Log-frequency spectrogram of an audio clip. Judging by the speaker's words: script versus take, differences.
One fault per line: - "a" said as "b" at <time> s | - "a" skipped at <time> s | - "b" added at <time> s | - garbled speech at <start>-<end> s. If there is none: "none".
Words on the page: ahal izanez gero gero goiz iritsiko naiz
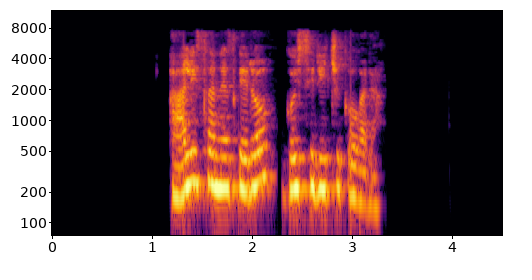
- "gero" skipped at 2.1 s
- "naiz" said as "gara" at 3.1 s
